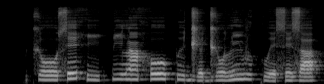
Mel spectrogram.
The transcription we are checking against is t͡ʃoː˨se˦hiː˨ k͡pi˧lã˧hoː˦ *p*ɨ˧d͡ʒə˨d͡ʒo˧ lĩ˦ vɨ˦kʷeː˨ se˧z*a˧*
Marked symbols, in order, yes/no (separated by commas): yes, yes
